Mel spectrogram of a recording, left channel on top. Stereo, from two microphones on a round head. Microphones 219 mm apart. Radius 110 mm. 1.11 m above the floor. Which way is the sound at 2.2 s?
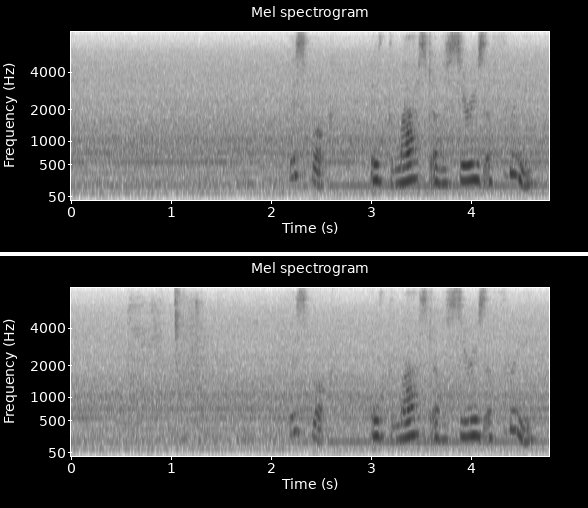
75° left (ahead or behind).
